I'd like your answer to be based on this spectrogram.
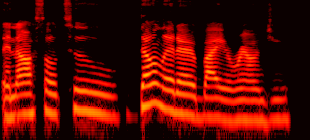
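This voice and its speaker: With a Southern US accent and ordinary pitch variation, a woman is heard in a very clean recording with a silent background and a dry, close sound with no echo. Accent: Southern US country accent, noticeable. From Kentucky, US South. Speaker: podcast guest. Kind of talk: casual chat.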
